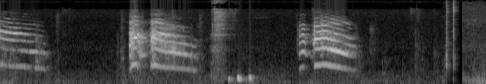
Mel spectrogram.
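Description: Domestic cats meowing three times in a back-and-forth exchange, each meow falling in pitch.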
